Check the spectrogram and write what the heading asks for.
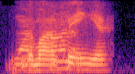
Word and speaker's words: Monsignor: As a sign of hope for the people of Maui, the Reverend Monsoor, I think is how they pronounce that, Terrence Monsignor.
